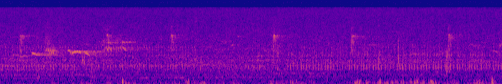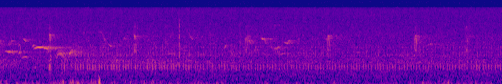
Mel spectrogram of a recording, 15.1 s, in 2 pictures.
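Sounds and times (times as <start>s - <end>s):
faint bird chirps: 0.2s - 4.3s.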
